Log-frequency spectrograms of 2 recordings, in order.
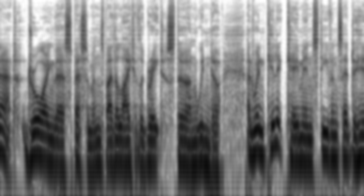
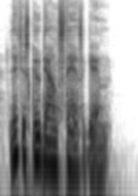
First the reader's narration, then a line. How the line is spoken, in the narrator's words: he murmured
